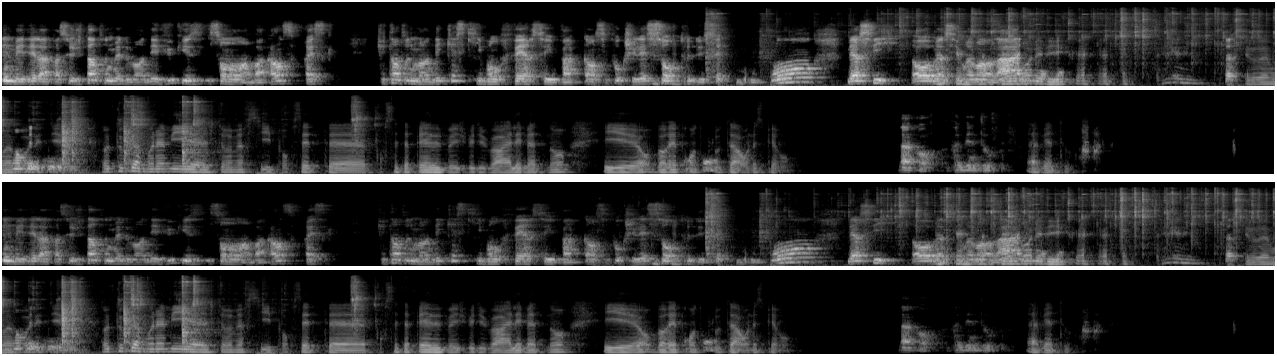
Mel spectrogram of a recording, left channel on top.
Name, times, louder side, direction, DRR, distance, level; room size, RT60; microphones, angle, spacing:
voice 1, 0.0-3.3 3.8-10.4 12.2-12.4 12.8-13.3 19.7-19.9 21.7-22.7, left 6 dB, 90° left, 0.4 m, -24 dB
sound 1, 5.9-6.0 6.3-6.6 7.0-15.6 16.2-16.9, right 3 dB, 30° right, 1.5 m, -32 dB
voice 2, 6.5-6.8 9.3-11.1 11.5-12.0 12.3-20.6 23.0-23.3, equal, 5° left, 0.5 m, -32 dB
6.6 x 6.5 x 6.5 m
head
